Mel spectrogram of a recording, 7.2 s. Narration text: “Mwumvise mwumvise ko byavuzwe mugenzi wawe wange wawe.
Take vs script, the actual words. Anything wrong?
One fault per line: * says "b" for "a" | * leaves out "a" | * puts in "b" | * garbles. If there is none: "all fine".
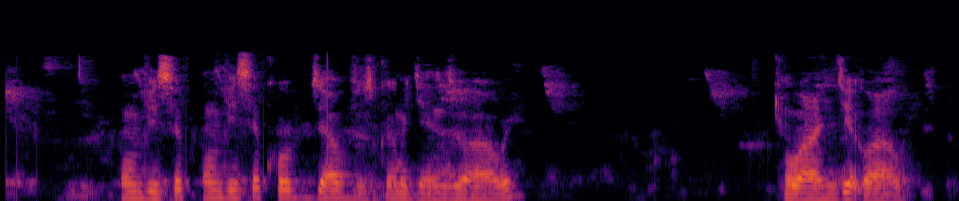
all fine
